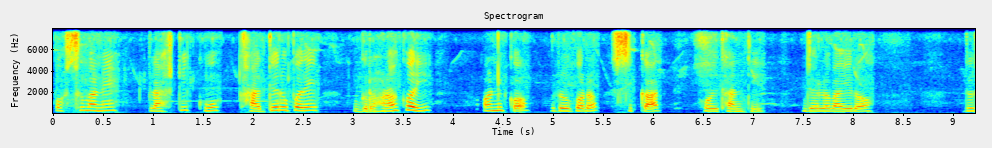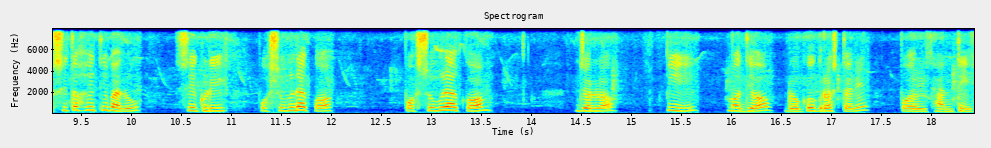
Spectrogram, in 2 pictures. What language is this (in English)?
Odia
